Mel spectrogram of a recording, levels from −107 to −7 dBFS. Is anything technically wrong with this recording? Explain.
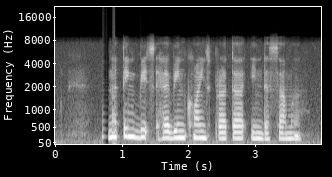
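Yes, three timing faults in this speech recording, all early on, heard through a call codec whose audio stops at about 8 kHz.

Short stall from a late packet, 0.71 to 0.82 s. A packet arrived late and the jitter buffer emptied, so the receiver stretched the last sound for about 89 ms until the packet arrived, then resumed from the same point. Nothing is lost, but the sound there is held unnaturally long with a slight buzz or dip, and everything after sits about 89 ms later.

Short concealed packet loss, 0.86 to 0.91 s. About 60 ms of audio never reached the decoder in time, so the receiver invented roughly 32 ms to bridge the gap by extending the preceding sound, then blended back into real audio. The delay dropped by roughly 30 ms here, so part of the speech is simply missing. It comes across as a brief smear or wobble.

Jitter buffer slow-down, 1.22 to 1.40 s. 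To build up its reserve, the buffer repeated individual pitch periods and fragments of pauses over and over, adding about 43 ms. Over that span the speech plays at about 81% speed with unchanged pitch, so sounds are audibly drawn out.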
